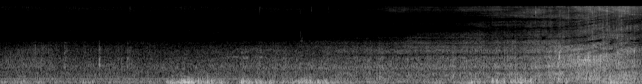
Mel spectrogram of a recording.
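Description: Wind buffeting the microphone, then an electric 1/8-scale Ofna LX buggy with a brushless motor on a four-cell LiPo closing in and passing close near the end, a rising hiss of its tyres on gravel.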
